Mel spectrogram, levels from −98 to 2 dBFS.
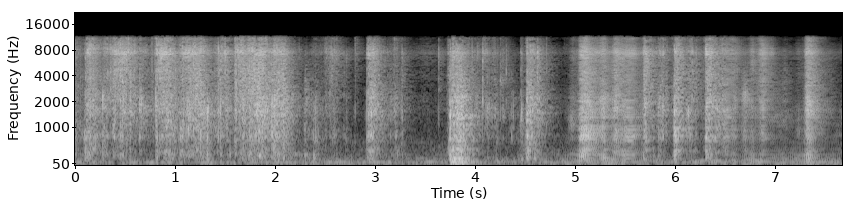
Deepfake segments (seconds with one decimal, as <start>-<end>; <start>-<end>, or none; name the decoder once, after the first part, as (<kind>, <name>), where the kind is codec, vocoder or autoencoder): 4.9-5.7 (vocoder, Vocos); 6.5-7.7

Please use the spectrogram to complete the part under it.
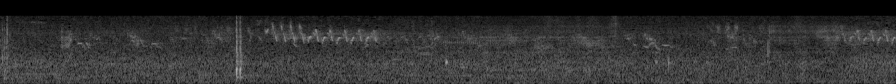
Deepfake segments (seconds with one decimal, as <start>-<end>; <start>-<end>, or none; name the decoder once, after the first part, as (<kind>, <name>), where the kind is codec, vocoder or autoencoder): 4.8-6.1 (codec, SNAC); 7.7-8.4

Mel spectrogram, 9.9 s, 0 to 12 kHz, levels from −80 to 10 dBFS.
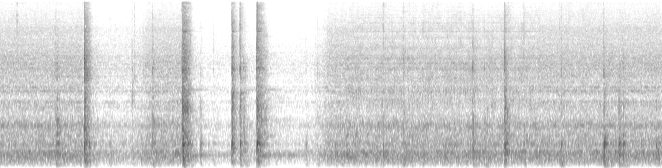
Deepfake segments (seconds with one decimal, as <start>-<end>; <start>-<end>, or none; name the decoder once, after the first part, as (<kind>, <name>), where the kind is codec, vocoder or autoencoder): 5.2-8.1 (codec, HILCodec)

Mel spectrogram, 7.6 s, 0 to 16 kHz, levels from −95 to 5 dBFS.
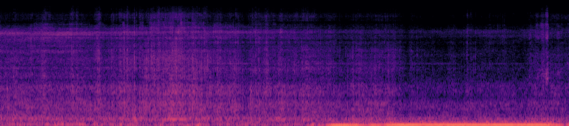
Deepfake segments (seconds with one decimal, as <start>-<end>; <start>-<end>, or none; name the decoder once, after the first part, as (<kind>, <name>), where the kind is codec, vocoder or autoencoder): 1.6-2.8 (vocoder, BigVGAN v2); 5.4-6.2

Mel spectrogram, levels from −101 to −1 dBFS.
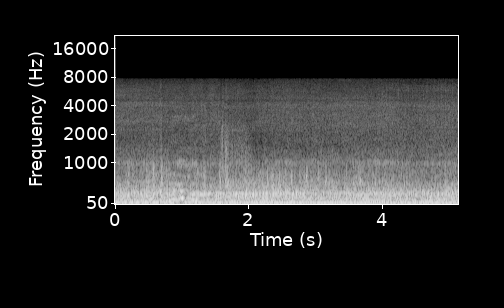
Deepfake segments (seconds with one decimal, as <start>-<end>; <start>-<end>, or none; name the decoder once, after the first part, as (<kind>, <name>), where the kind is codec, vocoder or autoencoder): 0.8-1.5 (codec, SNAC)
